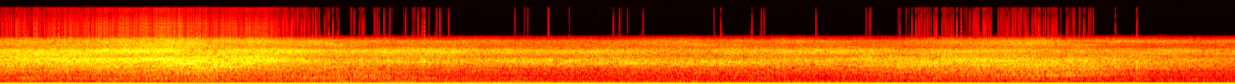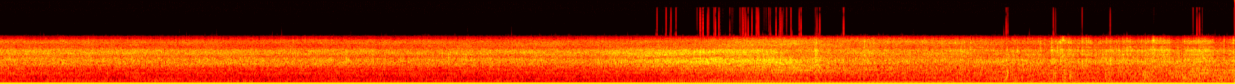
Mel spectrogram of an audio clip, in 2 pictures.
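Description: Street traffic heard from a moving electric bike: a steady, loud rush of road and wind noise with car engines, and a low engine hum climbing in pitch about nineteen seconds in.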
